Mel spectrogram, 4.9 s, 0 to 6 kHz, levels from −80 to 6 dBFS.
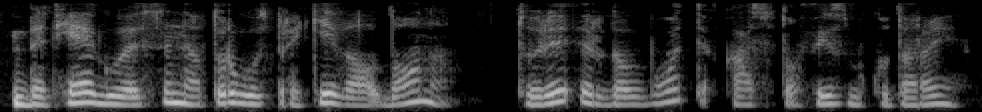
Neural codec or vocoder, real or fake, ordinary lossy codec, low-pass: none; real; AAC, 32 kbps; 5.4 kHz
